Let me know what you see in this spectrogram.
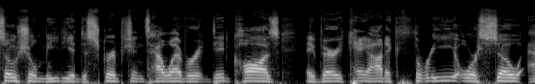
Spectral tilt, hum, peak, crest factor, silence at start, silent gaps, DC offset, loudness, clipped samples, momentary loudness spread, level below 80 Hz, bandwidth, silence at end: -4.5 dB/octave; none; -6 dBFS; 16 dB; 0 s; none; under 0.1%; -22 LUFS; under 0.1%; 8 LU; -36 dBFS; 15 kHz; 0 s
